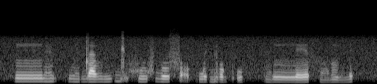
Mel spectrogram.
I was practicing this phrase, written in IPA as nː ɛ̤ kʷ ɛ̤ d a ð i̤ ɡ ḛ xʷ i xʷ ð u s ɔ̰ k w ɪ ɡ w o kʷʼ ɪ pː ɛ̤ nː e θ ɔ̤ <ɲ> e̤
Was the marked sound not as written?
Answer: yes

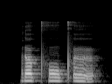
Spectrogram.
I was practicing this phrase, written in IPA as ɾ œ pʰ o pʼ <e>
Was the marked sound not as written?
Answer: yes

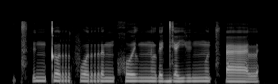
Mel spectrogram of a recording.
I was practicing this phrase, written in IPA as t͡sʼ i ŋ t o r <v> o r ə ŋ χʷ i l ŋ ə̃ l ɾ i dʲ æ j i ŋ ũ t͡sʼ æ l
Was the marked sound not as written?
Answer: yes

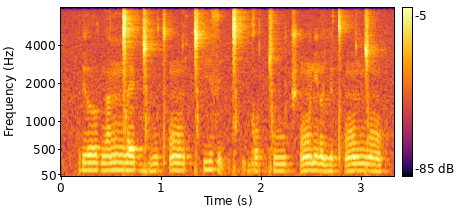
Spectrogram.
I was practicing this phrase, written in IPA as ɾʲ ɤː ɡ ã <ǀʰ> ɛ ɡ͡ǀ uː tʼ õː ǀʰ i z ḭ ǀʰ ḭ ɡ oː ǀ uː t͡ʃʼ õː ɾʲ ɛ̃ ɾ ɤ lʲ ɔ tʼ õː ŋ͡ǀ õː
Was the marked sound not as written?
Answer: yes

